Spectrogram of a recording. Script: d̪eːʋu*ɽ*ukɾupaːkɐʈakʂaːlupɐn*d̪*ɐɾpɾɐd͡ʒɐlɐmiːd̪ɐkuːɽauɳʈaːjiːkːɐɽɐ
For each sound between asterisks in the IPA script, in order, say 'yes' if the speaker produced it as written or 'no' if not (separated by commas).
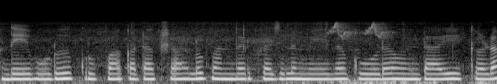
yes, yes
